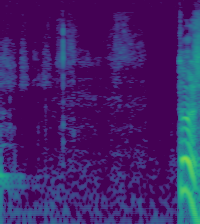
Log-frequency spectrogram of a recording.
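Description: Faint rustling and scratching of book pages being handled, with a small click about half a second in, during a pause in a man's speech. Speech resumes near the end.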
